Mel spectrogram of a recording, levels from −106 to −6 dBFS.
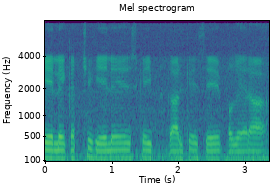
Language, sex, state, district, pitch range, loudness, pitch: Hindi, male, Uttar Pradesh, Deoria, 115-125 Hz, -37 LUFS, 120 Hz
